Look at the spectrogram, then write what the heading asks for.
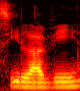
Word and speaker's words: c'est la vie: It's pronounced c'est la vie. I was pronouncing it wrong.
